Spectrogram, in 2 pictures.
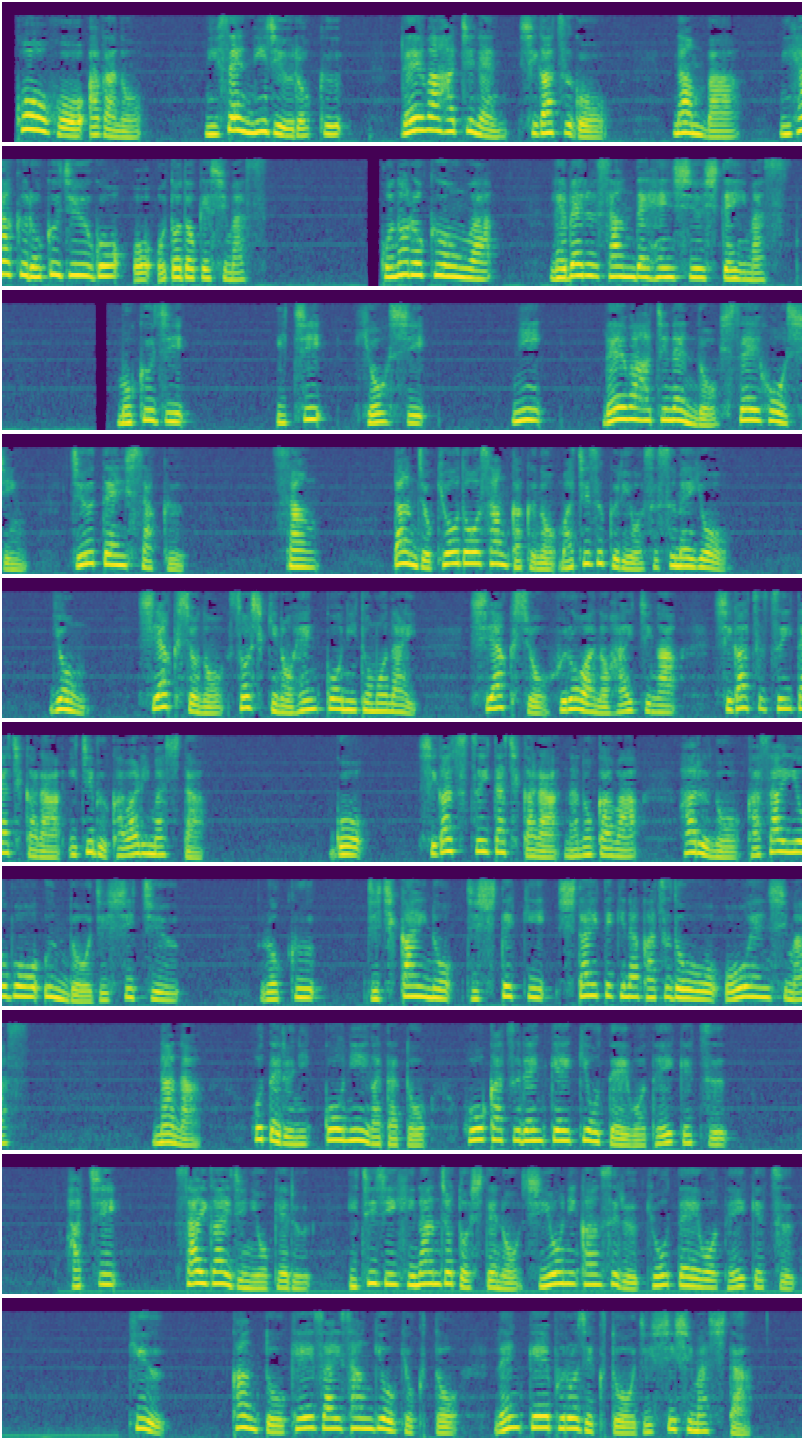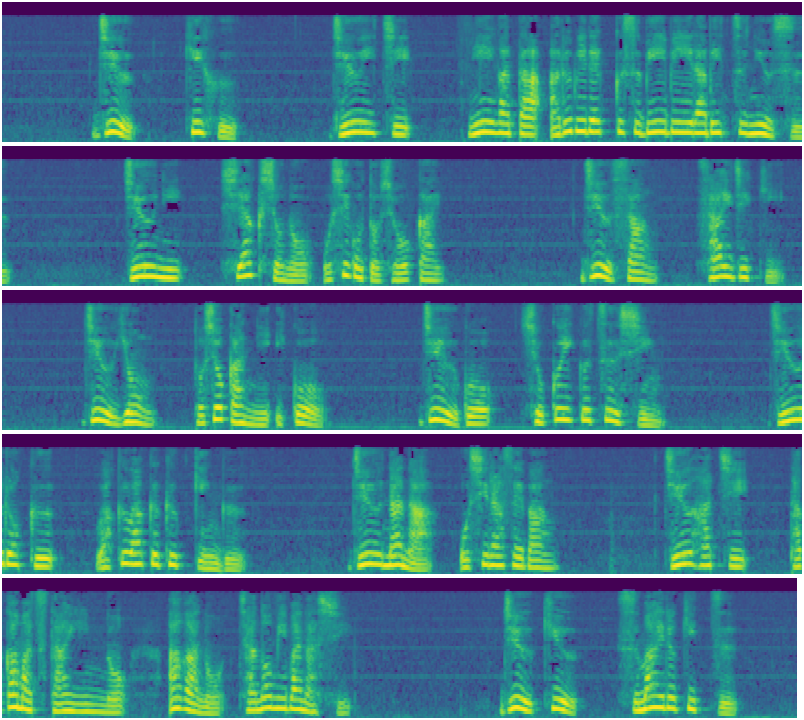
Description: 市では、視覚に障がいのある方向けに、ボランティア団体「うぐいす会」の皆さんのご協力により、広報あがのを音声訳したCDを作成し、希望する方に配付しています。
